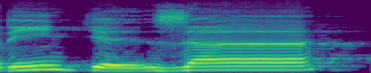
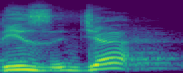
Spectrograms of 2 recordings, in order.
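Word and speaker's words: رجزا: Qila lahum faarsalna alaihim rijza Jim Zai bergandengan jangan sampai tertukar tidak rizja atau rijja atau rizza Jim dan Za beda ya Jim dan zaai beda secara pelafalan juga beda Jim AJ AJ AJ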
